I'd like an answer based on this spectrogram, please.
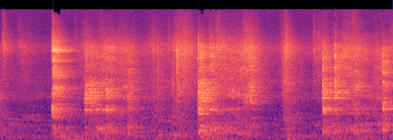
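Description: Kitchen clatter: about five sharp metallic knocks, each with a short ringing fade, from large cooking pots and utensils being handled.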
